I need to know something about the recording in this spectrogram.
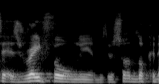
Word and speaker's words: Ralph: I pronounced it as rayful Williams were sort of looking at me as scans um you know and I have to explain it was you know it's it's a Ralph but pronounced differently um but but actually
